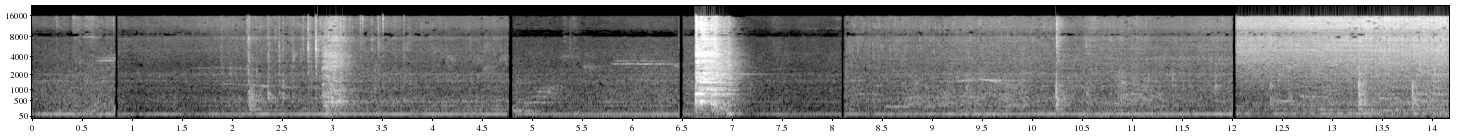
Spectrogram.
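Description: Onion masala sizzling in oil in a pan while a wooden spatula stirs and scrapes it. There is one loud, short burst of noise about two-thirds of the way through, and a louder steady sizzle near the end.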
